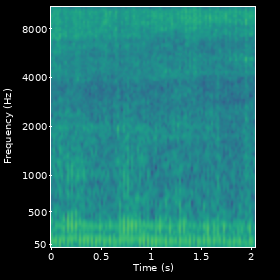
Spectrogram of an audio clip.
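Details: 1995 Honda XR200R, cold engine just after starting: loud, uneven single-cylinder thumping at low idle that struggles and nearly dies, not settling until warm; rough cold idle, near stalling, cause not confirmed.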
